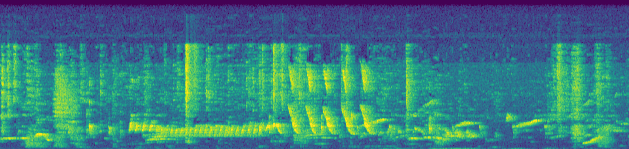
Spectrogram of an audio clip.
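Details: White-rumped shama in full song, mixing fast buzzy trills, sharp descending notes and varied chirps in a dense, uneven stream, with a low rumbling murmur in the background.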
